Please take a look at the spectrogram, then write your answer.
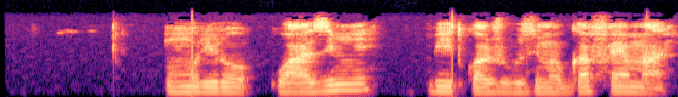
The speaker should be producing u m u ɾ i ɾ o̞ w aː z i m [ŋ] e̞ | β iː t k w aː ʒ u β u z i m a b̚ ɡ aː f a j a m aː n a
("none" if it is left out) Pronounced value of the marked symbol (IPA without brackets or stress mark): ɲ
